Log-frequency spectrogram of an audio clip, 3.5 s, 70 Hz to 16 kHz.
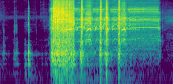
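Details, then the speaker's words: Milwaukee M18 FUEL Gen 3 1/2" high torque impact wrench, 5 Ah battery, removing original rusted 13/16 trailer lug nut: few clicks then two seconds of steady rapid hammering, labouring briefly to break the rust-seized nut loose. "yeah I can definitely some Rust in there that was given a little bit of a struggle there"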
